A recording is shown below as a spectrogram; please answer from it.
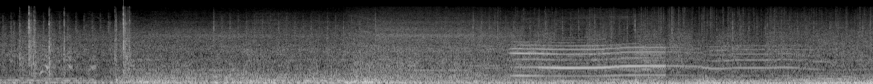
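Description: A large fire burning as a hut goes up in flames: a loud, steady rush with a few sharp cracks in the first second or so. About five seconds in, a long held note with a slight waver comes in over it.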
